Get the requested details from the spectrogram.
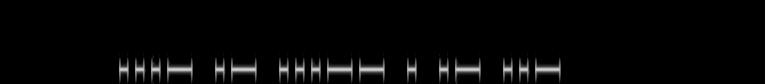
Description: Morse code, heard as a keyed tone, about 15 wpm, 700 Hz. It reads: VA3EAU
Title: DXCC-100 Call Signs - 6 Characters - 15wpm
